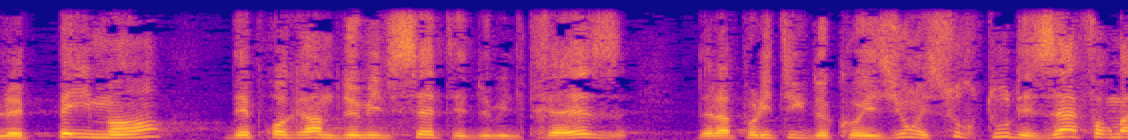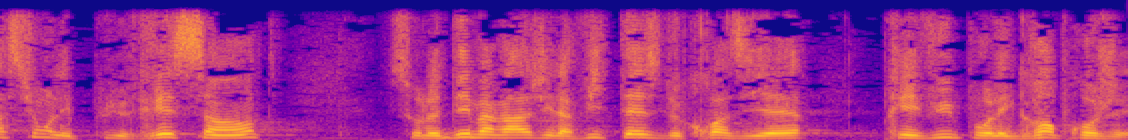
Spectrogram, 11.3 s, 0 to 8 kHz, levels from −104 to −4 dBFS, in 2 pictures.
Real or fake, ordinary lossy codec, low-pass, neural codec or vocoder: real; none; 7.2 kHz; none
